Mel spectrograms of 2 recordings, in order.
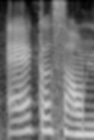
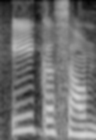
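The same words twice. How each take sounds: First: "ए" said as short open "ae", as in cat; short A sound. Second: "ए" said as long "ay", as in apron; long A sound. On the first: Teacher names the sound lone A doesn't give, short "ae" for "ए". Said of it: "ए का sound ना दे के". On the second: Teacher names the sound lone A gives, long "ay" for "ए". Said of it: "ए का sound देता है". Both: Shown as a demonstration.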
